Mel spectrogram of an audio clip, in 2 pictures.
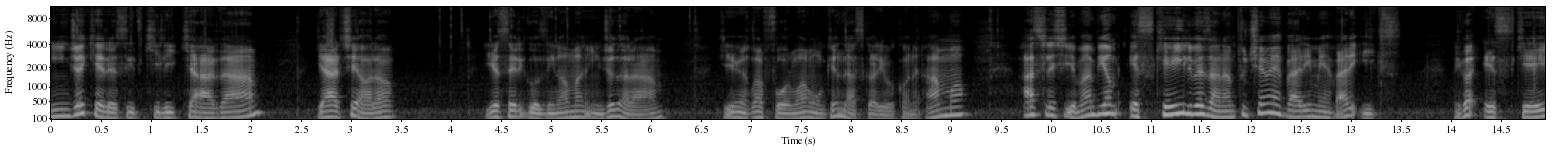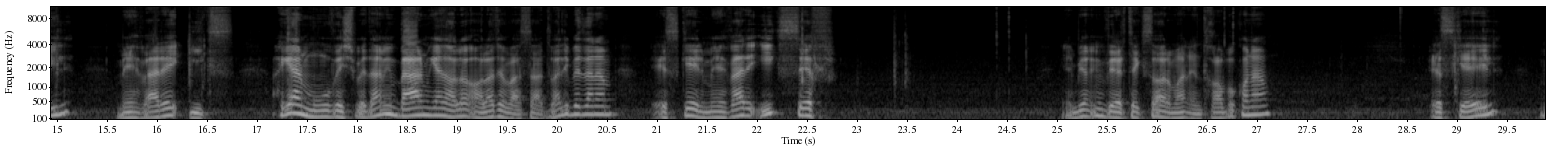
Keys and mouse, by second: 5.0 click, 5.6 click, 6.1 click, 6.7 click, 15.9 s, 21.2 right click, 22.0-23.5 drag, 23.5 KP_0, 24.4 KP_Enter, 25.6-26.2 drag.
